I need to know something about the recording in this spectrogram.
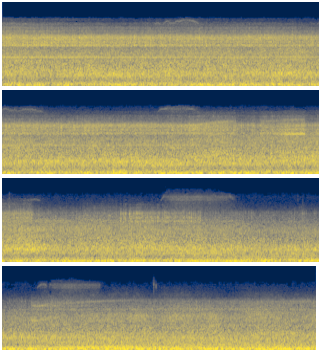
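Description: Wind rumbles and buffets against the microphone.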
